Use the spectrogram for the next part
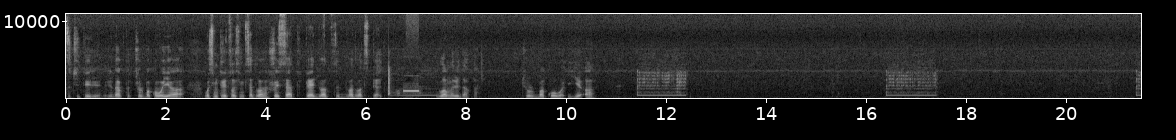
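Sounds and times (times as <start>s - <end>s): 
speech: 0.0s - 6.6s, 7.4s - 8.3s, 9.2s - 10.6s
quiet hissy telephone line: 0.0s - 8.2s, 9.0s - 21.5s
telephone ringing tone from a call to a company: 6.5s - 7.5s, 11.4s - 12.5s, 16.4s - 17.5s.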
